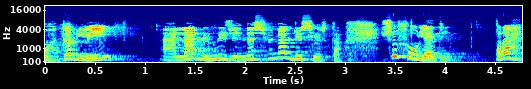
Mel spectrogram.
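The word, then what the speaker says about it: nationale: هذا تي نكتبوه تي بصح ننطقوه اس بالتالي نقولوا ناسيونال d'accord.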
